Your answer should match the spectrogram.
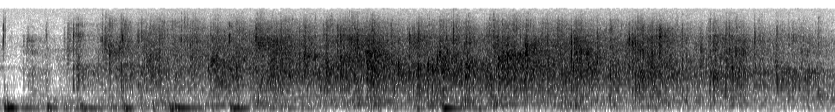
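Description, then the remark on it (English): A crowd applauds steadily, a dense wash of many hands clapping at an even loudness for several seconds, with a few brief low murmurs or voices at the very start. “I'll clap to that.”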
